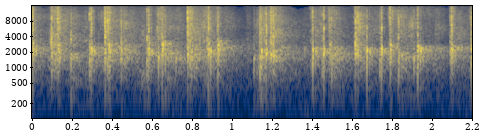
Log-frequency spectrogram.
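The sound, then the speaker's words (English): A short burst of applause from a small group, many hands clapping in a dense, uneven patter at steady volume for about two seconds. “Round of applause.”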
